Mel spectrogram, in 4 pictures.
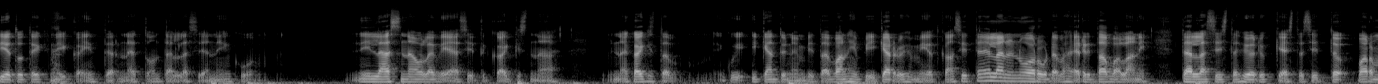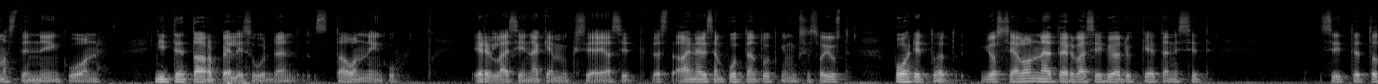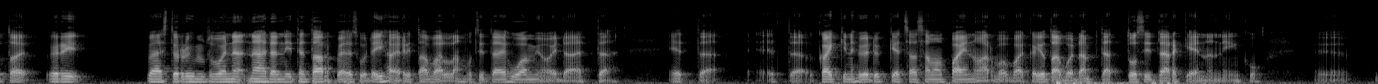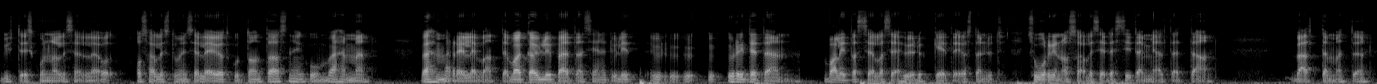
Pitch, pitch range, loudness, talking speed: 115 Hz, 70-120 Hz, -28 LUFS, 135 wpm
